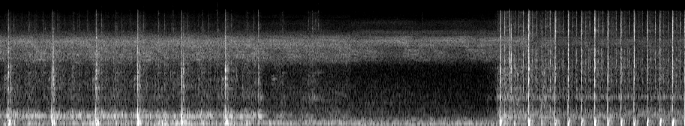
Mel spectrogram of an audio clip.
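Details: Ideal Model V throttle-fed upright engine, pull-started: slow firing pops about every half second, a quiet pause, then faster crisp regular beats; normal running.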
